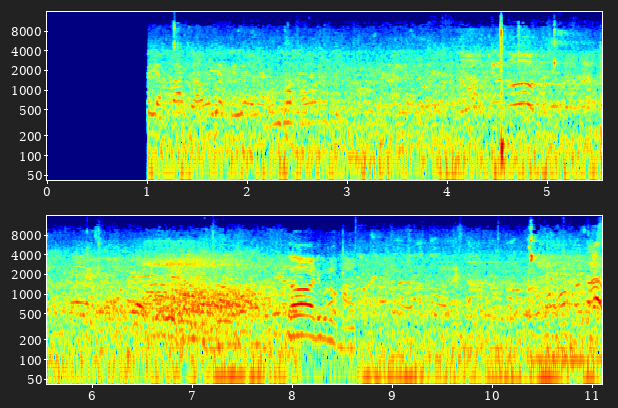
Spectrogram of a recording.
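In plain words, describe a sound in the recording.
Young men shout and call out to each other across an open court.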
